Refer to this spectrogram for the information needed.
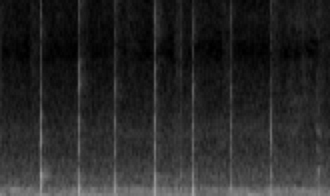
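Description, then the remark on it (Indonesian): A single pair of hands claps about eight times in a quick, steady rhythm. Each clap is sharp and crisp over a faint, constant low hum. “Di mana lagi kalau bukan di podcast mau cerita aja, mau cerita ya dengerin aja tepuk tangan.”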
